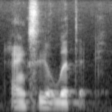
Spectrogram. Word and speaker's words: anxiolytic: parens caline primarily anti-depressant not not antic anxiolytic is how I would pronounce that is that how you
